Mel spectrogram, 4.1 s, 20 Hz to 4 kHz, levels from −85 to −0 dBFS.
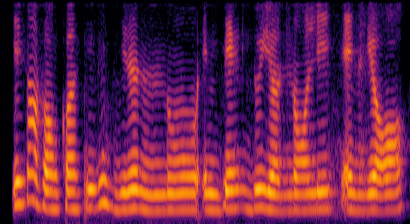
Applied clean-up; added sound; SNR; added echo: neural mask model DeepFilterNet 3.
